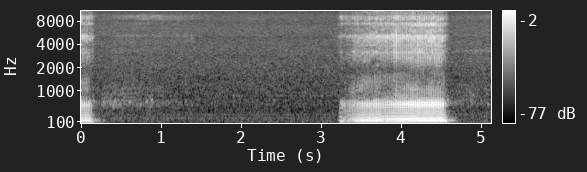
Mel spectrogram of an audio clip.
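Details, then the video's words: {'caption': 'French Bulldog asleep, snoring: a short snore tail opens, then near-silence, then one loud, deep, rattling snore of about a second and a half before it fades.'} "Snoring French Bulldog"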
